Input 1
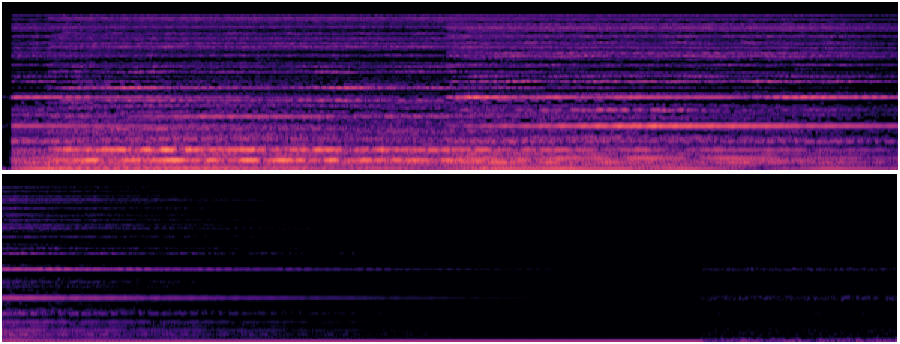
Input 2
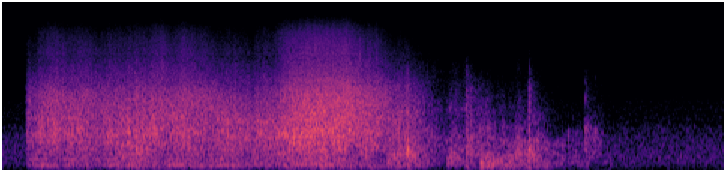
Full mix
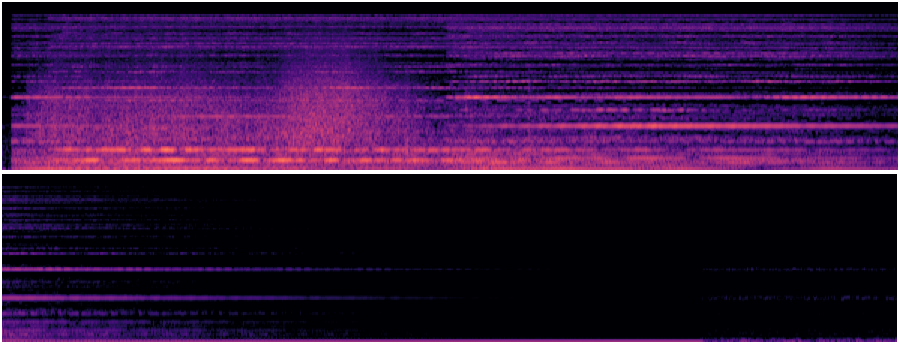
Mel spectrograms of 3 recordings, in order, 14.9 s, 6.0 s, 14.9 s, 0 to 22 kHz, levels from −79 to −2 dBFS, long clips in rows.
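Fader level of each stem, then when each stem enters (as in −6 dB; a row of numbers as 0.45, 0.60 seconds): −2.5, −7.0 decibels; 0.00, 0.00 seconds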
